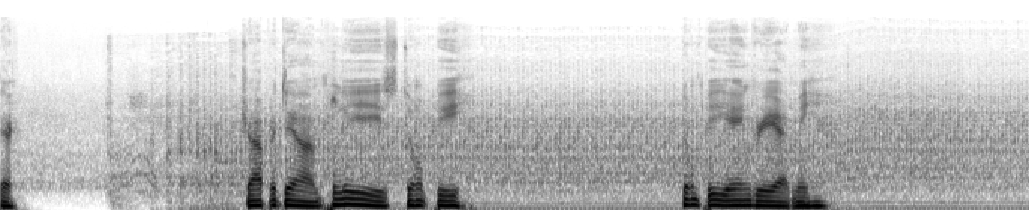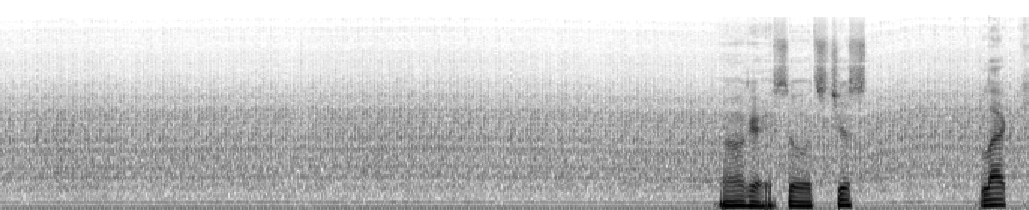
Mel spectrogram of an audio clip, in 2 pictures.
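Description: A tractor engine chugs steadily.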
